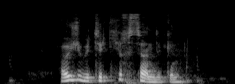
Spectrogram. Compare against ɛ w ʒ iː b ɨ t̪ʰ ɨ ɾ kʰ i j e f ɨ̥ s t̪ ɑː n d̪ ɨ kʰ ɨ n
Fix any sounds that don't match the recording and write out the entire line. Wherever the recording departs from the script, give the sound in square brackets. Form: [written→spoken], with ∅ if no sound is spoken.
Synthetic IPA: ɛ w ʒ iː b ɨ t̪ʰ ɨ ɾ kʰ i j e [f→x] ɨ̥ s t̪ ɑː n d̪ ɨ [kʰ→k] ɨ n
